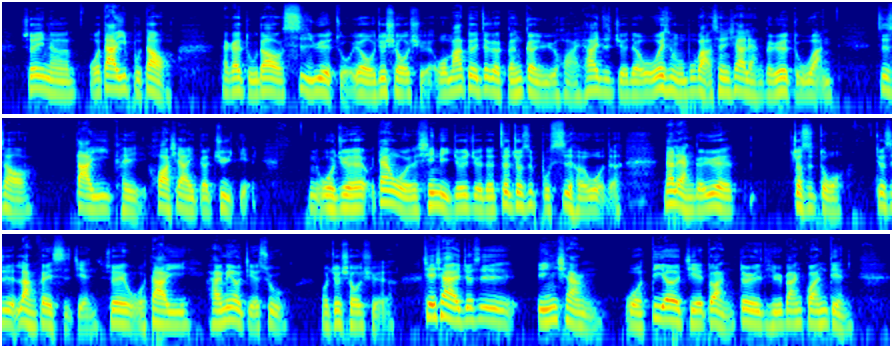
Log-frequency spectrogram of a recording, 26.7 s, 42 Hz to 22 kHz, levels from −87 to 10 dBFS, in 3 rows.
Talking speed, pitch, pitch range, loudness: 285 characters per minute, 150 Hz, 135-165 Hz, -27 LUFS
